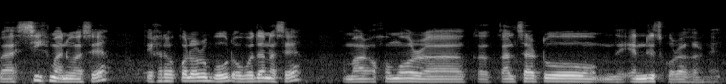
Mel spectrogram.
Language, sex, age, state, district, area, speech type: Assamese, male, 30-45, Assam, Kamrup Metropolitan, urban, spontaneous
